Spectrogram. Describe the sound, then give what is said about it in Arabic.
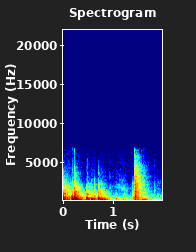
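Someone knocks on a door: a few sharp, irregular raps, with a short pause before a final, louder knock. “لماذا لا تجيب يا من تطرق الباب؟”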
